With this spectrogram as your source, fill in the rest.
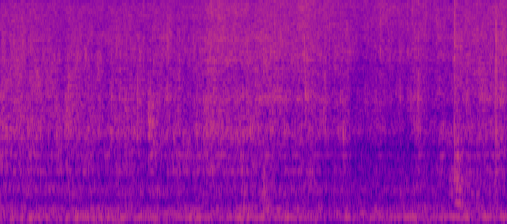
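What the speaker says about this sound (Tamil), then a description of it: "பாருங்க, கொஞ்சம் கருவேப்பிலை போடுறேன். கொஞ்சோண்டு பெருங்காயம்." Curry leaves and a pinch of asafoetida hit hot oil for Karnataka-style bisibele bath, giving a steady loud close sizzle and crackle that runs without a break and has no talk over it.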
